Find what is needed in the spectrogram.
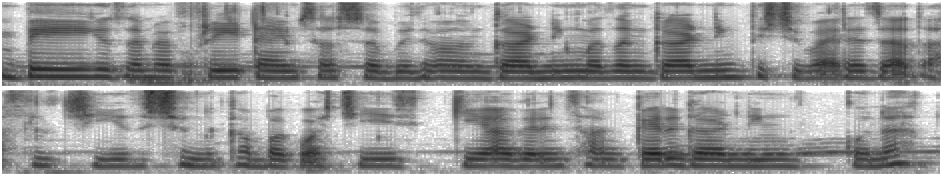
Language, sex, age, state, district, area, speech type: Kashmiri, female, 18-30, Jammu and Kashmir, Ganderbal, rural, spontaneous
